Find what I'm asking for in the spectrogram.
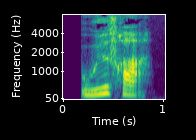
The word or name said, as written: udefra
